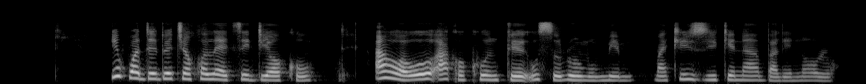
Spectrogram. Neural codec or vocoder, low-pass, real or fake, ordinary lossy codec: codec, 16 kHz, 1 kbps, FunCodec, trained on Chinese and English, 50 frames a second; 7.2 kHz; fake; Opus, 64 kbps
